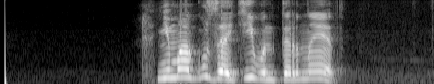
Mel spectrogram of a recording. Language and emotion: Russian, angry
